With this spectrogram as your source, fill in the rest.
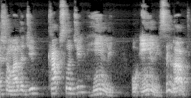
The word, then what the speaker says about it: Henle: Essa parte de baixo aqui, ó, ela é chamada de cápsula de Henle, ou Henle, sei lá, que tem um H aí no meio, né?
